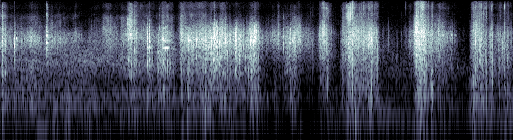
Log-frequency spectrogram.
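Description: Hands rummaging through a pile of junk: plastic crinkling and rustling, with items knocking and clattering together in uneven bursts.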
